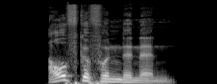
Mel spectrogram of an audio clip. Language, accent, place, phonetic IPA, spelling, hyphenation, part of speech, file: German, Germany, Berlin, [ˈʔaʊ̯fɡəfʊndənən], aufgefundenen, auf‧ge‧fun‧de‧nen, adjective, De-aufgefundenen.ogg
- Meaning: inflection of aufgefunden: 1. strong genitive masculine/neuter singular 2. weak/mixed genitive/dative all-gender singular 3. strong/weak/mixed accusative masculine singular 4. strong dative plural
